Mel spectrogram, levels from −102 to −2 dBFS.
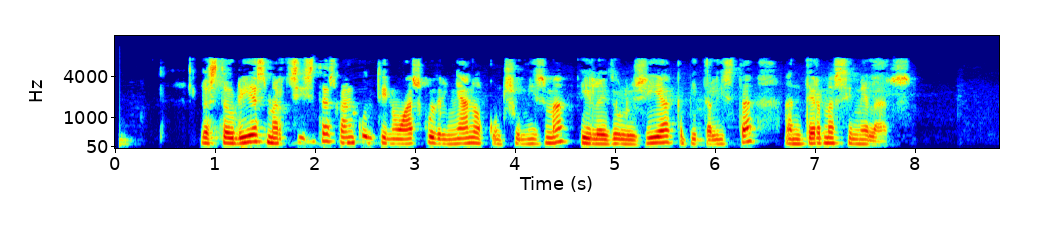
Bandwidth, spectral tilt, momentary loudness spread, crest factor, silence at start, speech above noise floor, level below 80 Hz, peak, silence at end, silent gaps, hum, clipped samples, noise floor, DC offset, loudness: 7.8 kHz; -5 dB/octave; 10 LU; 16 dB; 0.05 s; 58 dB; -58 dBFS; -2 dBFS; 0.9 s; none; none; under 0.1%; -75 dBFS; under 0.1%; -18 LUFS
